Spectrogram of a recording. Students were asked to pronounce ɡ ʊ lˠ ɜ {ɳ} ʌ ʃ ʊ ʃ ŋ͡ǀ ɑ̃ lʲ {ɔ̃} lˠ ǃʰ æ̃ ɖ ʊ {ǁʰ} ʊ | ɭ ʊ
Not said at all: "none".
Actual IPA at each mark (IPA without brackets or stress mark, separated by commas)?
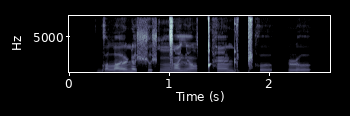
ɳ, ɑ̃, ǁʰ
